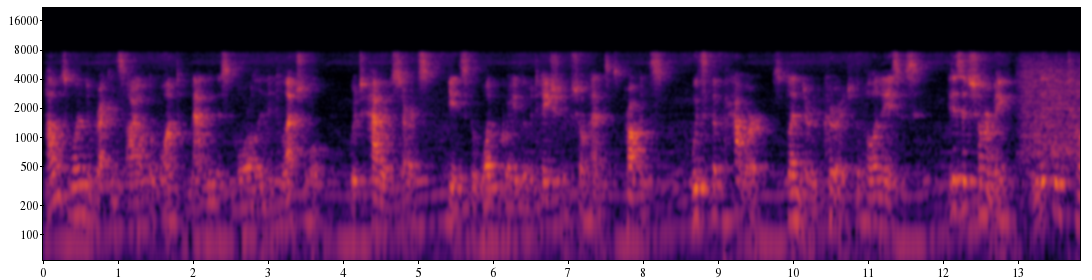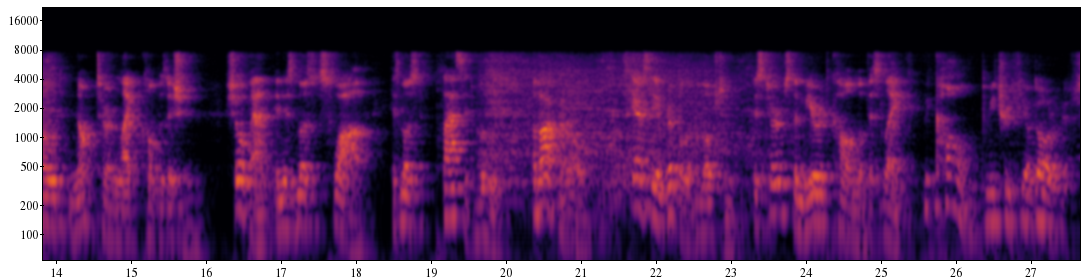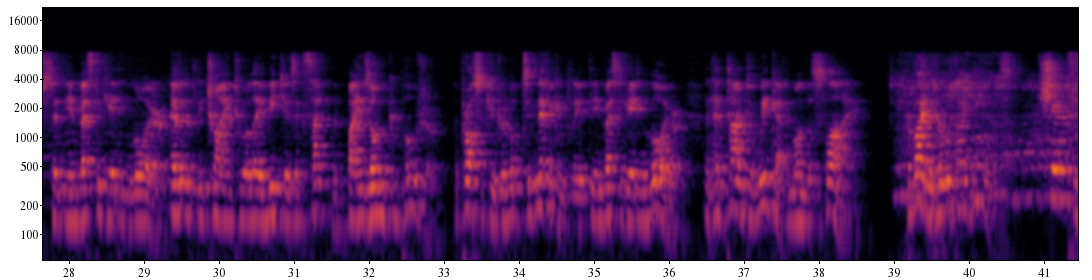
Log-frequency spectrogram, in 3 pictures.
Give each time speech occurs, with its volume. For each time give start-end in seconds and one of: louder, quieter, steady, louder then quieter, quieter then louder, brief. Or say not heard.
0.0-38.5 steady
39.1-41.4 brief.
